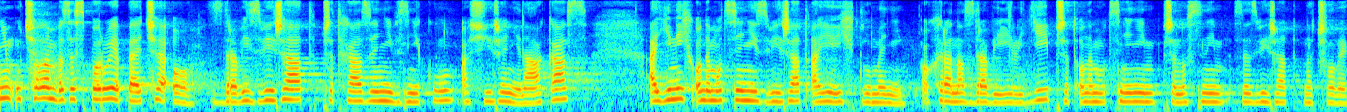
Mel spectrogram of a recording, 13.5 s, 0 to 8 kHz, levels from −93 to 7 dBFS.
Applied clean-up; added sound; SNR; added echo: none; none; none; none.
